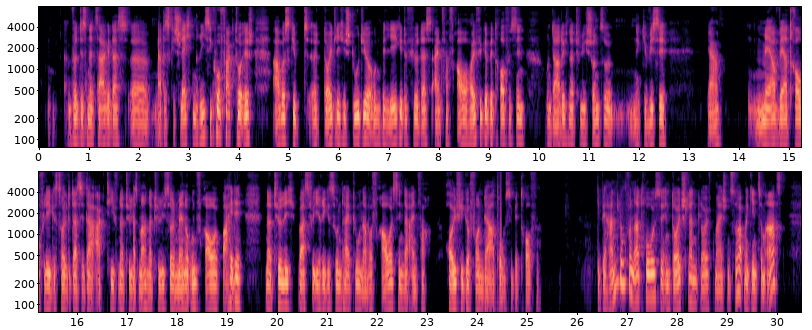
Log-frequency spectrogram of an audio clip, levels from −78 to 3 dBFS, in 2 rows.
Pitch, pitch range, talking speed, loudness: 95 Hz, 90-100 Hz, 155 wpm, -19 LUFS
